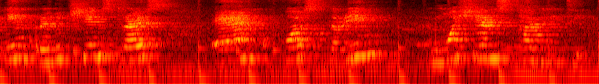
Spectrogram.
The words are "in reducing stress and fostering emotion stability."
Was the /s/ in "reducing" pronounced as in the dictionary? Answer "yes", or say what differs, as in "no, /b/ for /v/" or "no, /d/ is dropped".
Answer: no, /ʃ/ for /s/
